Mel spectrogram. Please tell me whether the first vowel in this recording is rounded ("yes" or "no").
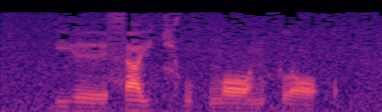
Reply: no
